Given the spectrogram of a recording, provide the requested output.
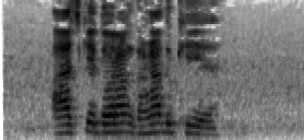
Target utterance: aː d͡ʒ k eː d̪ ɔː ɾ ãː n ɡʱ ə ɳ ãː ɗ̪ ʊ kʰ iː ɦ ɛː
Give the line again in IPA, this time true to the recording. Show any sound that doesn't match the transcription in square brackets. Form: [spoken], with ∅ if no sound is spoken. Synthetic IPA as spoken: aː d͡ʒ k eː d̪ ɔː ɾ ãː n ɡʱ ə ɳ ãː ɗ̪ ʊ kʰ iː ɦ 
